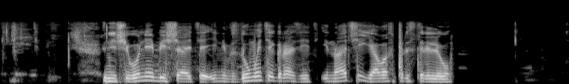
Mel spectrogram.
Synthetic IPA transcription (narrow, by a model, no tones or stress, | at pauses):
nʲɪt͡ɕɪvo̞nʲɪɐbʲɪɕːæjtʲɪinʲɪvzd̪uməjtʲɪɡɾɐzʲitʲɪnat͡ɕɪjavaspɾʲɪst̪ɾʲɪlʲu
